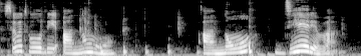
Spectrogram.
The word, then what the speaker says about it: Оно: Оно дерево. Оно. Stress on the second O.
